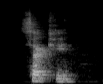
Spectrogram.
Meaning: 1. to crown 2. to post (nominate to a certain post or position) 3. whack; slam (put violently) 4. to swear, curse; to run one's mouth 5. to throw, to fling
- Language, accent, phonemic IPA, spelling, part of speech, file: French, Canada, /sa.kʁe/, sacrer, verb, LL-Q150 (fra)-sacrer.wav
